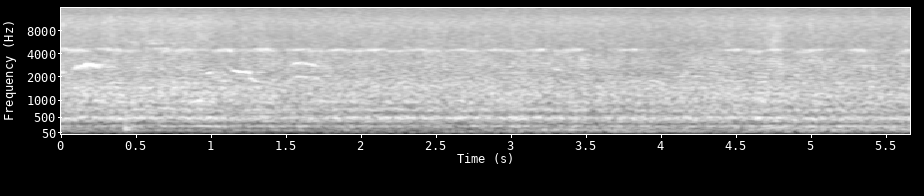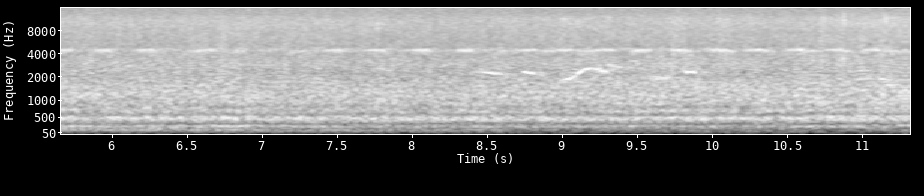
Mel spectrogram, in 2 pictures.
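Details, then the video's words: Dense, continuous buzzing of many bees, a steady drone with bands around the low hundreds and a faint high whine, unbroken throughout with no other clear sounds. "bees therapy relaxing natural buzzing sound"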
